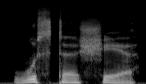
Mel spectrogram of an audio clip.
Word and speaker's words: Worcestershire: one more time ready say it with me Worster Shear awesome you nailed it thanks for watching if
